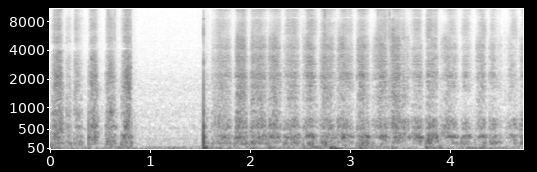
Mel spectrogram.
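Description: A wooden stick rubs and scratches across clear, inflated plastic air-column cushion wrap, a hollow, air-filled packaging. Rhythmic, bright scratching strokes with a low hollow body are followed by a brief quiet gap and a sharp click. The scratching then resumes in a steady, dense run.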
